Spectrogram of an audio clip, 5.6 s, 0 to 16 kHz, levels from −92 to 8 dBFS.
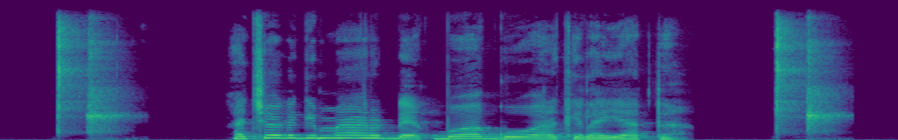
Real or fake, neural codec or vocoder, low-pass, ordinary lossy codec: real; none; 14.4 kHz; none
